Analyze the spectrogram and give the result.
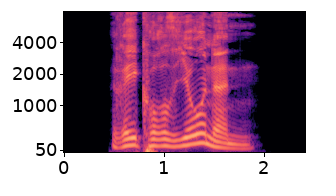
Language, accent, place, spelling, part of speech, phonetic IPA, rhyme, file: German, Germany, Berlin, Rekursionen, noun, [ʁekʊʁˈzi̯oːnən], -oːnən, De-Rekursionen.ogg
- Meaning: plural of Rekursion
